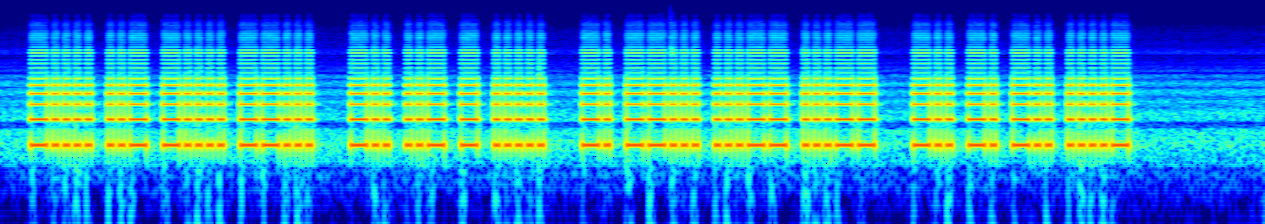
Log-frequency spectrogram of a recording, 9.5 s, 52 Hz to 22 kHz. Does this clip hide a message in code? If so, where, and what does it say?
Yes: Morse code (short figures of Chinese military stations) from 0.2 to 8.5 s, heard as electronic beeps, machine-sent, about 29 wpm, 440 Hz. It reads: 6267 8205 9733 8984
